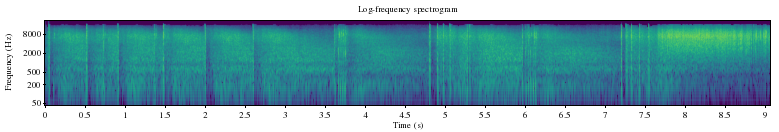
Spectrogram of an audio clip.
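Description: Heron compound firework battery firing: a fast run of launch shots and bursts over a continuous crackle, with tight clusters of bangs about five and seven seconds in and a dense high crackling rush near the end.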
